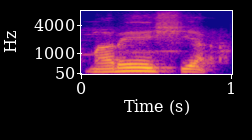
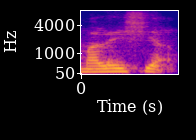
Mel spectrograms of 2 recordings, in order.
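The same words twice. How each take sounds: First: The word is said with an R sound. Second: The word is said with an L sound. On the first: The speaker calls it right. "karena orang Jepang nggak bisa ngomong L" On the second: The speaker calls it wrong. "bukan Malaysia"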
